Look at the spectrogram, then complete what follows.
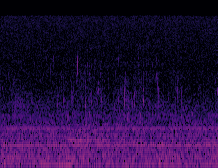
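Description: Water trickling from a plastic bottle into the open pipe on top of an electric centrifugal pump, priming the pump before it is started. It is faint, over a steady hum.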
